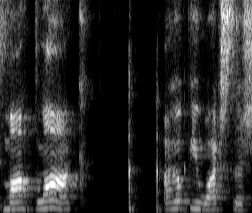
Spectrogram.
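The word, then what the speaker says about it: Montblanc: I just got to point that out to the that wrote in to me how to pronounce it. It's Mont Blanc.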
